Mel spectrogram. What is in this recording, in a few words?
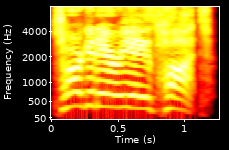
chatter negative; athena; respawn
